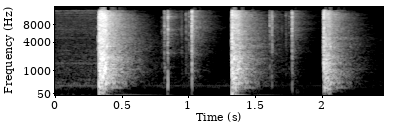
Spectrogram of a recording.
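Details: Trilogy Sniper paintball marker with Paintball Gateway low-pressure valve and heaviest springs, not tuned: each sharp shot followed by one or two faint extra pops within half a second, hammer bounce on the valve.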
